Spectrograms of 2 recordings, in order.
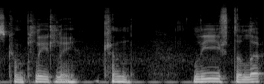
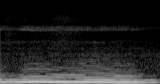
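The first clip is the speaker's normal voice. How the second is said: sustained, steady closed-mouth hum; long exhaling hum. Shown as a demonstration. Meditation teacher models the exhale for the listener, long steady hum. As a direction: hum the breath all the way out.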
